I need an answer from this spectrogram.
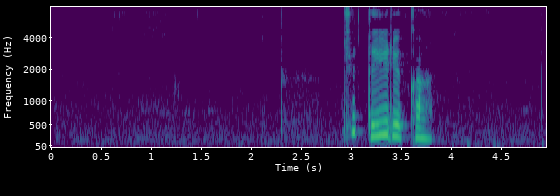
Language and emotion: Russian, neutral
